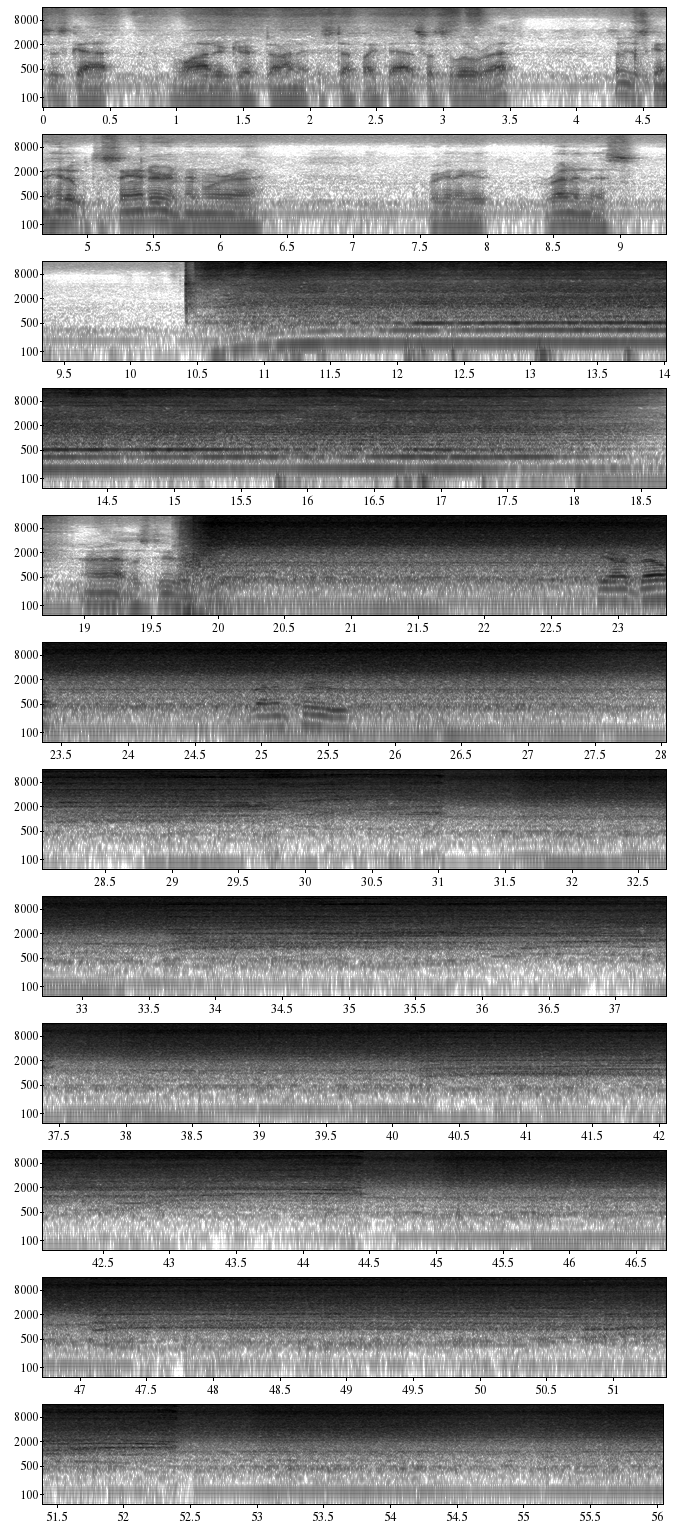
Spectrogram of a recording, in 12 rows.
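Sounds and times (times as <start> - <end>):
belt grinder motor hum: 10.4 - 18.8, 19.7 - 56.0.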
